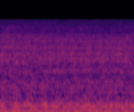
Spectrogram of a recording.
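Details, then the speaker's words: Engine of a BMW just rebuilt after breakdown, running cold before warm-up: steady, even idle with a smooth low hum and no unpleasant bearing noise or rattle; engine sounds healthy. "c'est quand même agréable quand le moteur il ne fait aucun bruit et bien sûr il fait du bruit parce que c'est un moteur mais taipei pas de bruit désagréable de roulement de choses comme ça"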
